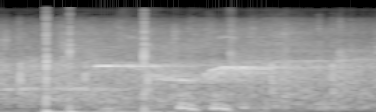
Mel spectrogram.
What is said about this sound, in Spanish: Que els donem un aplaudiment a la Marta. Vinga, un aplaudiment ben fort.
